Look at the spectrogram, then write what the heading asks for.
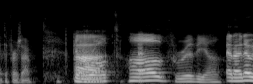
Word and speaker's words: Geralt: Geralt. So I had it right the first time. Geralt of Rivia.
